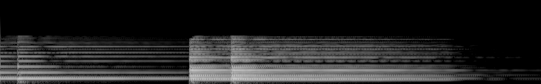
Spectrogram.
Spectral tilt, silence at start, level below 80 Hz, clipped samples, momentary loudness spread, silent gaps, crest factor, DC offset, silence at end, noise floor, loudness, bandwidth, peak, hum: -9.5 dB/octave; 0 s; -62 dBFS; under 0.1%; 17 LU; none; 20 dB; under 0.1%; 0.8 s; -60 dBFS; -22 LUFS; 4 kHz; -2 dBFS; none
